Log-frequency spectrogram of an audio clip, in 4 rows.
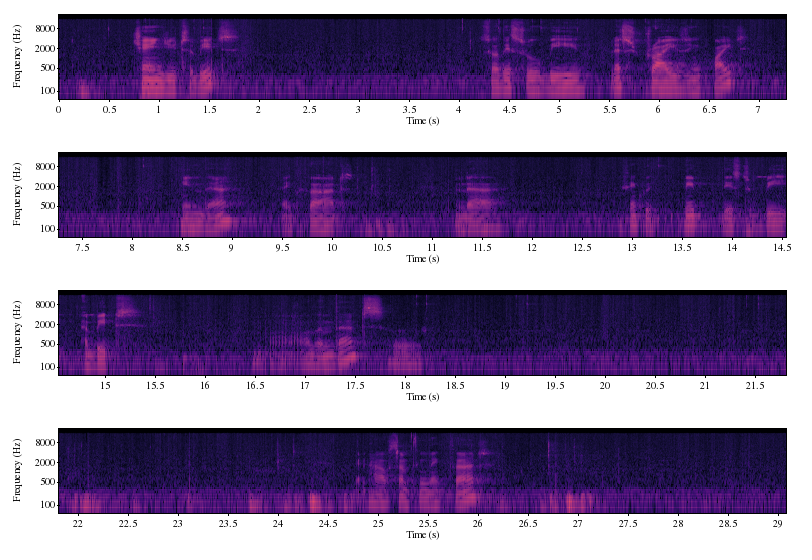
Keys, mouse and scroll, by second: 2.3 click, 4.3 click, 10.1-11.0 scroll down 1, 11.0 scroll up 1, 11.3 Tab, 13.3 alt+click, 16.0 ctrl+KP_Add, 18.1 click, 19.2-21.6 drag, 22.7 Tab, 23.1 `, 24.4 scroll down 1, 24.6 `, 26.4 scroll down 1, 27.0 `.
